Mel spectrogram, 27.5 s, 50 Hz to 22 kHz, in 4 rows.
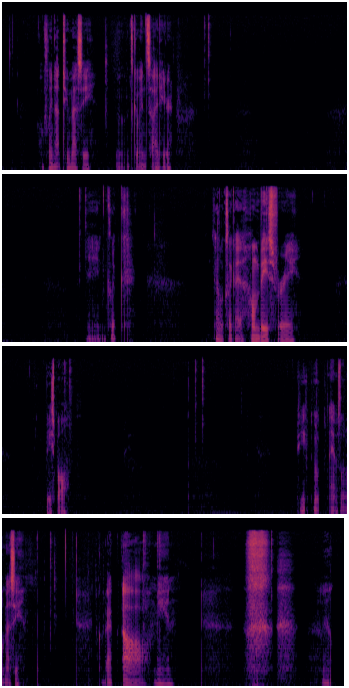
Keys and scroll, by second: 2.6 Escape, 20.3 Escape.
